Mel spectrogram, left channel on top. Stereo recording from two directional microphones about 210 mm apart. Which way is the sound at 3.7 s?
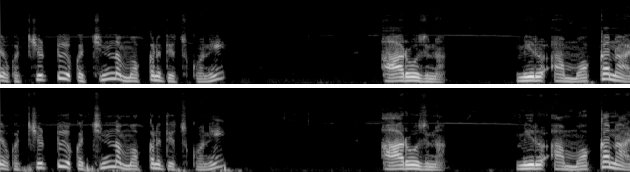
Centre (ahead or behind).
